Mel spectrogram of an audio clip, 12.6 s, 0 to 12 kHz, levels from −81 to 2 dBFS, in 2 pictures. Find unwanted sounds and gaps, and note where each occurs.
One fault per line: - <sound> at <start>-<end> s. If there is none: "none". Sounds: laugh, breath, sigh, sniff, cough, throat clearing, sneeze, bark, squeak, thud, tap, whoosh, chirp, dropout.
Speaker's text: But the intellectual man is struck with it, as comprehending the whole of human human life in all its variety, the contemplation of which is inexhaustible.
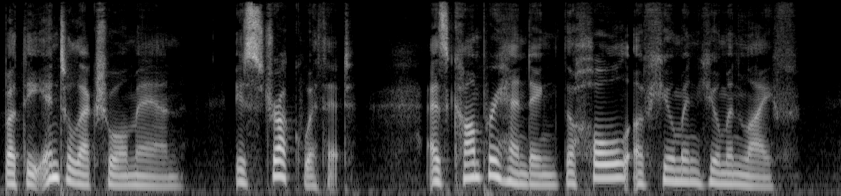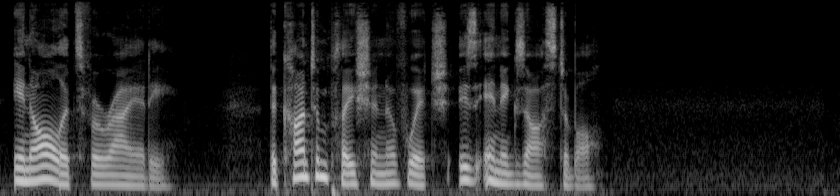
none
